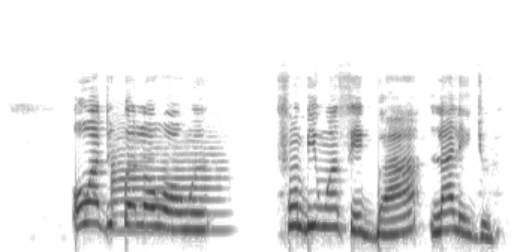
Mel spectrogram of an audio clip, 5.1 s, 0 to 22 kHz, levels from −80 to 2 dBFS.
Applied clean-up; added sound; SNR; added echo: neural mask model RNNoise.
